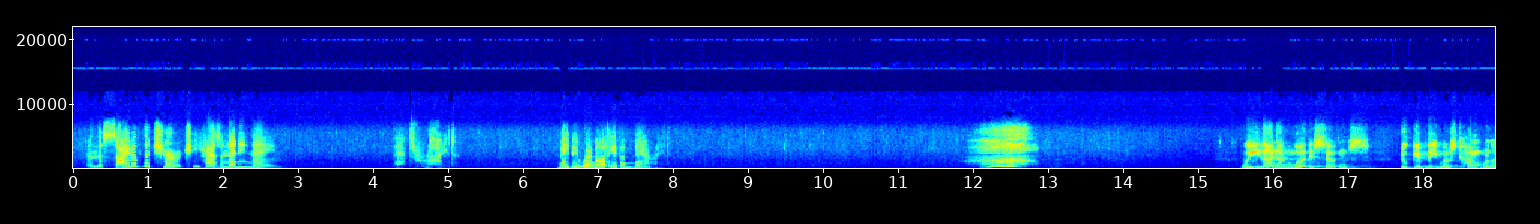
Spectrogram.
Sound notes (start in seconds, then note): 11.9 gasps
